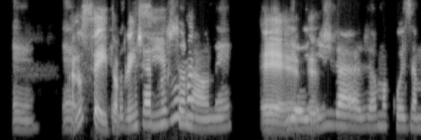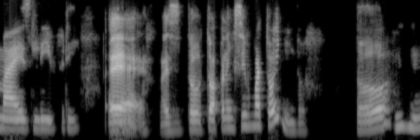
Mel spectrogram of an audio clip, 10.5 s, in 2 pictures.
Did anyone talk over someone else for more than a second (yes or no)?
yes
